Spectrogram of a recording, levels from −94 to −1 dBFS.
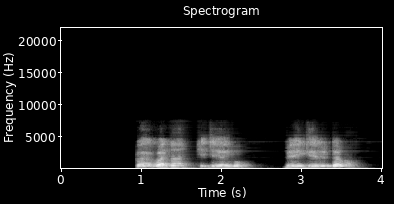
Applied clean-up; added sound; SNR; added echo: neural mask model DeepFilterNet 3.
